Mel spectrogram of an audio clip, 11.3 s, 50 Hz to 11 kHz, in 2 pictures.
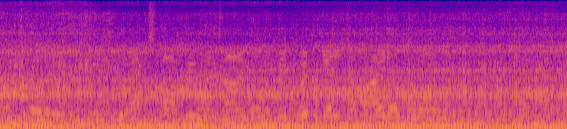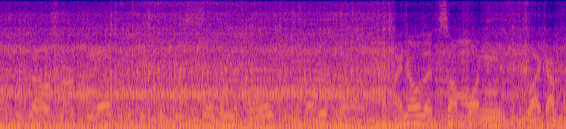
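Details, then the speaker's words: First test run of a rebuilt 1976 Mercury 650XS race outboard, back after sitting 20 years, on a 13ft Delta T850 race boat in choppy water. It starts well and holds a steady, even, clean idle with no misses, knocks or hunting: normal idle. "I've heard that this motor is half of a T2X, but that seems to run and idle perfectly fine."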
